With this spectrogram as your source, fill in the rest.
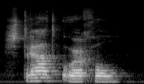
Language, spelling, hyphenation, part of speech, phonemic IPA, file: Dutch, straatorgel, straat‧or‧gel, noun, /ˈstraːtˌɔr.ɣəl/, Nl-straatorgel.ogg
- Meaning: street organ (musical instrument)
